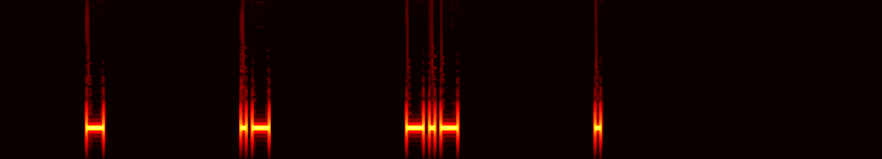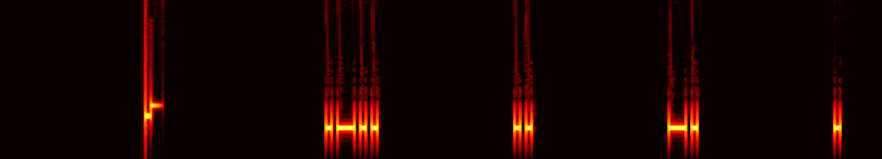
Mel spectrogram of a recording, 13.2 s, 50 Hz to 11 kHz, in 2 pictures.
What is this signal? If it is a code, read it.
Morse code, heard as a keyed tone, about 28 wpm, spaced as for 8 wpm, 700 Hz. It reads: TAKE LINE
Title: 8x Character Spacing - Top 500 Words - 28wpm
